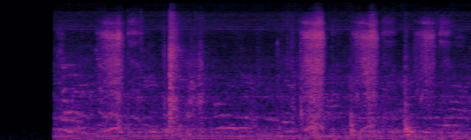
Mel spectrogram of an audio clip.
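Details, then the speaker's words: Dog with a sucking chest wound (open pneumothorax) in respiratory distress: repeated wet, hissing sucks of air with each breath, the classic sound of a sucking chest wound. "So nobody wants to hear that noise. That is the classic sound of a sucking chest wound."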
